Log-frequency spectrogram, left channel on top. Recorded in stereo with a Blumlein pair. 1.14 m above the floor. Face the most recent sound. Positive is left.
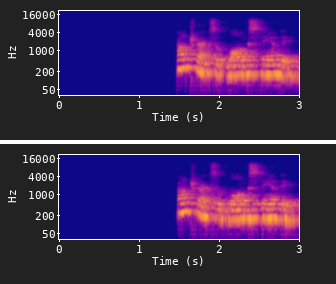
turn(degrees=-5)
